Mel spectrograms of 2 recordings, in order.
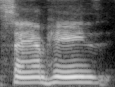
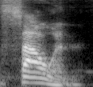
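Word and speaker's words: Samhain: some people pronounce it Sam Hayne some people pronounce it Salin the season of gratitude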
